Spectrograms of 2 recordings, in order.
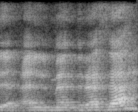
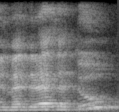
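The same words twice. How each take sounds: First: المدرسة ending in -ah; pausal haa. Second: المدرسة ending in -atu; sounded taa. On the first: Teacher shows the pausal form, المدرسة ending in -ah. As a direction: end المدرسة on h, no t. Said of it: "نطقت هاء". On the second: Teacher shows the joined form, المدرسة ending in -tu. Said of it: "تنطق بالتاء". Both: Shown as a demonstration.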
